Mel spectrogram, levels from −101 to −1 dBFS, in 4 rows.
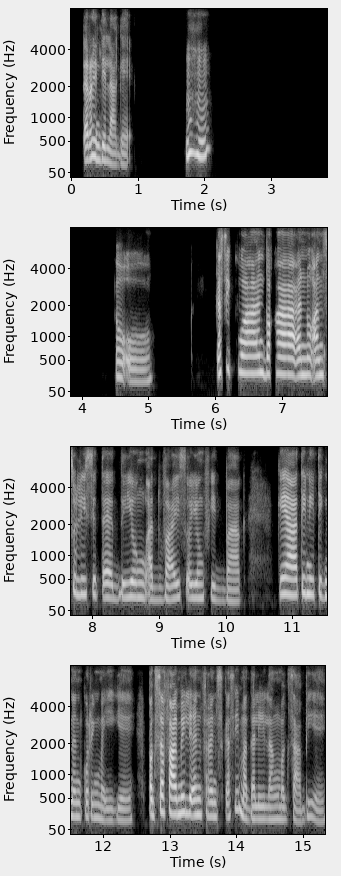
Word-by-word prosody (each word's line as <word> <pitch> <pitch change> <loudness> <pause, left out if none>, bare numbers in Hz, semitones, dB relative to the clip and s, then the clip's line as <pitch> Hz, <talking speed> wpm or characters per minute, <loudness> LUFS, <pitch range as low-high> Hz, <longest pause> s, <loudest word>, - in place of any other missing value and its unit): pero 210 +5 +3
hindi 215 -5 +1
lagi. 150 -3 -6 0.9
Mhm. 290 -1 +1 2.4
Oo, 175 -6 -5 1.0
kasi 350 - +2
kuwan 290 -1 +5
baka 275 -2 +6
ano 265 0 0
unsolicited 250 -5 -1
yung 220 0 -3
advice 190 +3 -5
o - - -4
yung 210 0 -4
feedback 170 -5 -8 0.4
kaya 255 -1 +6
tinitignan 250 -5 -2
ko 215 - -7
ring 200 -1 -7
maigi. 165 0 -9 0.2
'Pag 240 - +4
sa 275 - +4
family 255 0 +6
and 240 0 0
friends 215 -2 -3
kasi 225 +11 -6
madali 180 -2 -3
lang 175 0 -6
magsabi, 170 -1 -9
220 Hz, 115 wpm, -22 LUFS, 180-260 Hz, 2.4 s, baka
